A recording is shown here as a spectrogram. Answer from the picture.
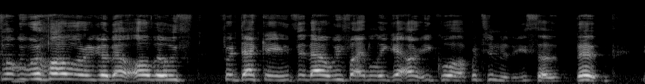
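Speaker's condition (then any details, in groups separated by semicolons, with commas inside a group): Spastic quadriplegic cerebral palsy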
